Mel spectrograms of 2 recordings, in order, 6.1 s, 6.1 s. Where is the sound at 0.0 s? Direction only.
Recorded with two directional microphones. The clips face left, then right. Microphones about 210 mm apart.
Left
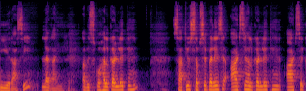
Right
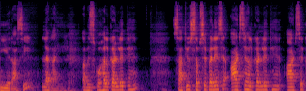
50° left (ahead or behind).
